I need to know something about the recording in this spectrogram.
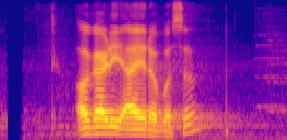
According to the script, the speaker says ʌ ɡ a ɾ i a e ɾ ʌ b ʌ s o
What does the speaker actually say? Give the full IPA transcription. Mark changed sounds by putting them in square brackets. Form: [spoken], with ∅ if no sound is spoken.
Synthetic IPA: ʌ ɡ a [ɽ] i a e ɾ ʌ b ʌ s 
